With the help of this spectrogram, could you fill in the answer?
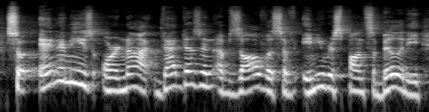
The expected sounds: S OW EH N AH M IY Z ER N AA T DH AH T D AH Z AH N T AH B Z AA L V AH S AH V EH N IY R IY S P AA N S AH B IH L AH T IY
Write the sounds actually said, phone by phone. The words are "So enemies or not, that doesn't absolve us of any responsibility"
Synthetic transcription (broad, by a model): S OW EH N AH M IY Z ER N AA T DH AH T D AH Z AH N T AH B Z AA L V AH S AH V EH N IY R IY S P AA N S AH B IH L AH T IY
